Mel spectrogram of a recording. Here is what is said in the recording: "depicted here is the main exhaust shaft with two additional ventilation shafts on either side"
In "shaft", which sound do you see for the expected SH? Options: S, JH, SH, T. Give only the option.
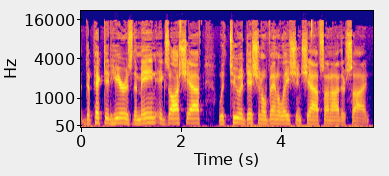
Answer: SH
